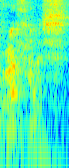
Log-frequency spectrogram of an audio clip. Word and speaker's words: Rajas: Sattva, no lo pronunciamos a la manera española, más a la manera portuguesa, si no decimos rajas, ¿eh? La J en sánscrito suena como en portugués, ¿eh? Es rajas, por lo tanto, y tamas, ¿eh?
